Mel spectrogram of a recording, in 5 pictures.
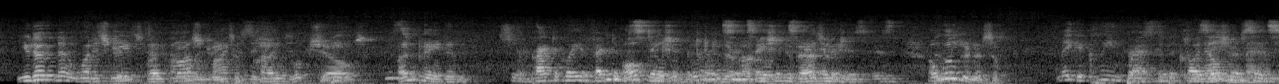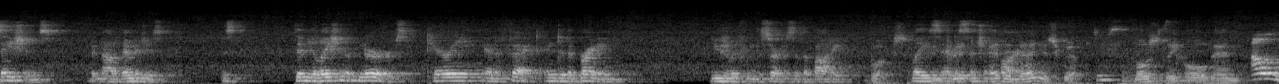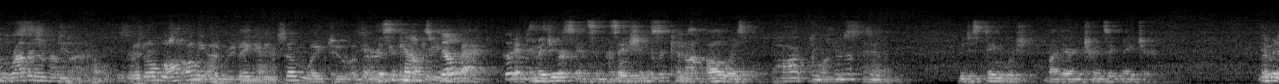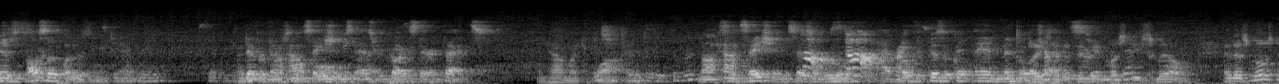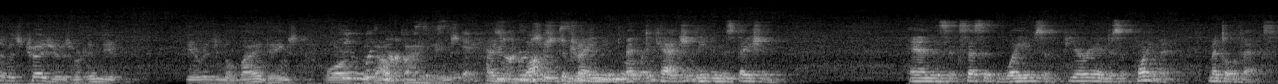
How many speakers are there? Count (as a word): four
